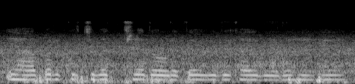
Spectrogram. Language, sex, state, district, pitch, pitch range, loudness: Hindi, female, Maharashtra, Aurangabad, 215 Hz, 215-225 Hz, -18 LUFS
